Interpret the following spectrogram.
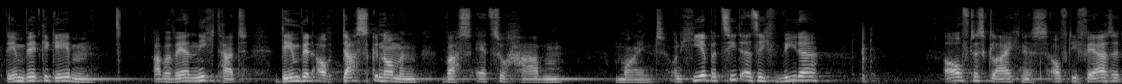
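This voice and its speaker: With a fairly bright tone and a slightly high voice, a man preaches an expository Bible sermon. He is earnest, repeating points emphatically and posing rhetorical questions.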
